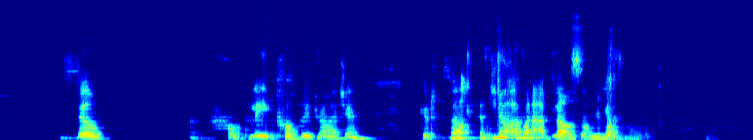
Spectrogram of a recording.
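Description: A woman talks calmly and close by, as if through a microphone.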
